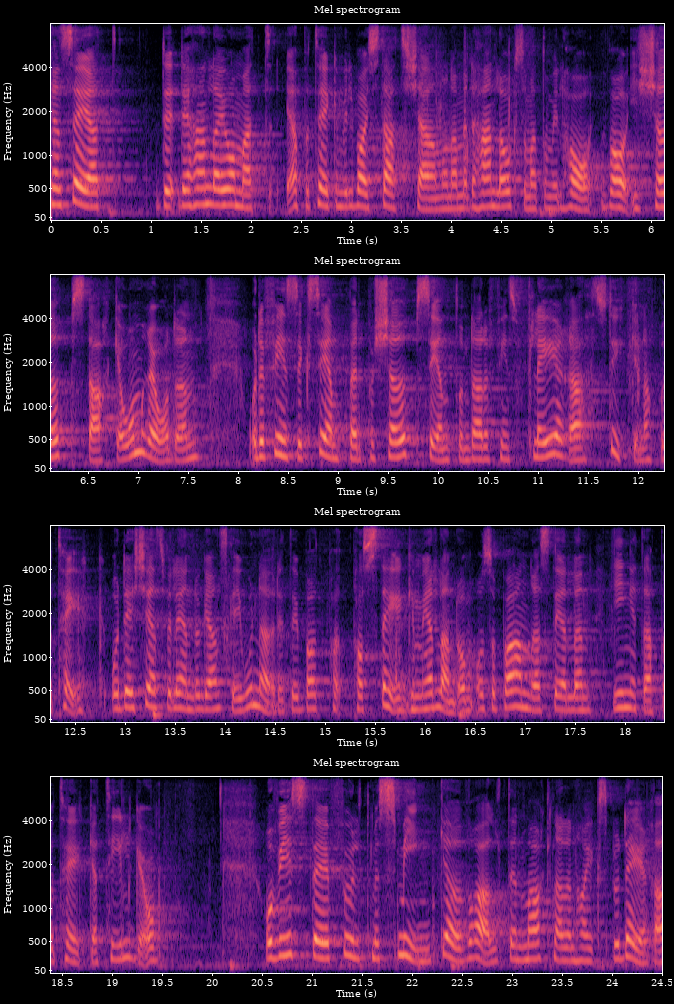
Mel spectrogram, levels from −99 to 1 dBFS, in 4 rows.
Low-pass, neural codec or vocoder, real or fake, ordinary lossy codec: none; none; real; none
